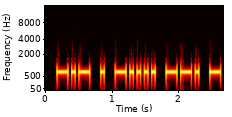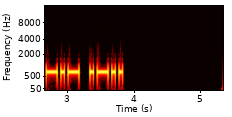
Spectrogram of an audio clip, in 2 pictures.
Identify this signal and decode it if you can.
Morse code, heard as a keyed tone, about 22 wpm, 700 Hz. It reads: KE6GQL
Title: USA Callsign DE Callsign 22wpm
